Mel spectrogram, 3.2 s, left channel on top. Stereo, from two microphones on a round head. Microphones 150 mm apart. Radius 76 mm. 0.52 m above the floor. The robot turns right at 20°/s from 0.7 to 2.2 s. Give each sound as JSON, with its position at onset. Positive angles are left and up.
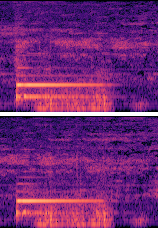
{"t": 0.3, "sound": "a piano", "side_deg": 75, "distance_m": 9.0}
